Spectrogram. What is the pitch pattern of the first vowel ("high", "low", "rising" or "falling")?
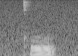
low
